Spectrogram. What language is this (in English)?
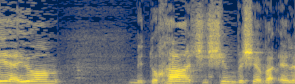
Hebrew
